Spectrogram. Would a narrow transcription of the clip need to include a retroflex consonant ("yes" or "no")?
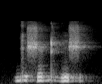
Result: yes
